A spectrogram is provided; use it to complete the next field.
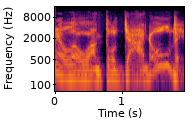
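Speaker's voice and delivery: sing-song, bouncy, swooping cartoon character voice. Greeting Uncle Donald as a Duck nephew: Donald Duck's nephew voice. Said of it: "Which Duck nephew is that?".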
